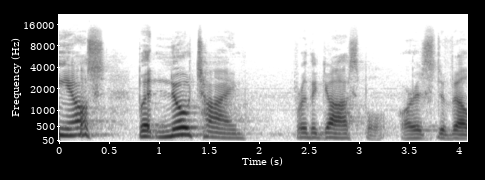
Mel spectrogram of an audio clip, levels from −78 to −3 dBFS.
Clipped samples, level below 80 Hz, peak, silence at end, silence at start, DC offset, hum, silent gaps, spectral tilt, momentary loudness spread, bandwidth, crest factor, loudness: under 0.1%; -72 dBFS; -4 dBFS; 0 s; 0 s; under 0.1%; none; none; -5 dB/octave; 18 LU; 15.5 kHz; 18 dB; -22 LUFS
